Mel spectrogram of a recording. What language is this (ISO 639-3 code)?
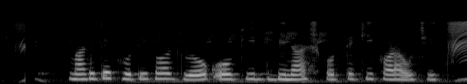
ben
